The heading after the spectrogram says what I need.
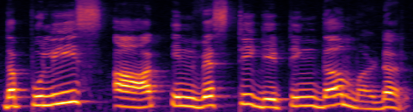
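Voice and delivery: very slow, word by word; slow model sentence. Shown as a demonstration. Teacher reads the example sentence to the class very slowly. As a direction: dictate it slowly. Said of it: "sentence है".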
